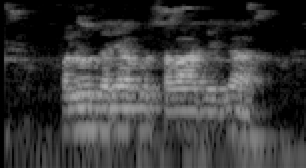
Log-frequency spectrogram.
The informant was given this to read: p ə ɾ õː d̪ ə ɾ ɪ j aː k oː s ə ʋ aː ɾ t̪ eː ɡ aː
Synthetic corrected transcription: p ə l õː d̪ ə ɾ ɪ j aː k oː s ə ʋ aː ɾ d̪ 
